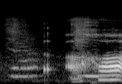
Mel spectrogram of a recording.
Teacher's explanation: خا ادا ہوتا ہے حلق کے اوپر والے حصے سے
